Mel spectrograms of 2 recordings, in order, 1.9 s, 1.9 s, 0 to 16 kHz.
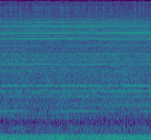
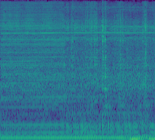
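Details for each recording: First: Brüel & Kjær WA 0155 balancing demo unit with new belt, motor speed feedback-regulated and read by an MM0012 photoelectric tachometer probe: even high-pitched whir holding one speed, no surging, wobble or rubbing; normal steady motor speed. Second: Brüel & Kjær WA 0155 balancing demo unit overspeeding: thin high whine and rapid uneven ticking as motor runs far too fast; no overspeed protection, speed regulation runs away when the feedback signal is missing; bent shaft, unbalanced.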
